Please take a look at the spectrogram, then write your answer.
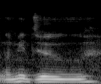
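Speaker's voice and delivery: ordinary delivery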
